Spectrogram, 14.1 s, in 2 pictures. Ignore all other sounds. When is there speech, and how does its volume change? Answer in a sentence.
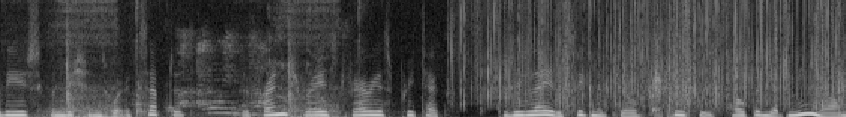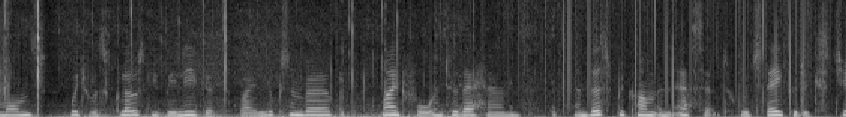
You can hear the speech from 0.0 to 14.0 s, at a steady volume.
